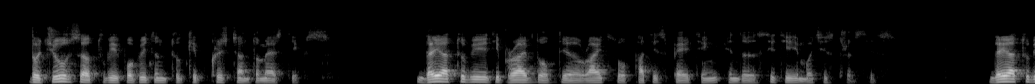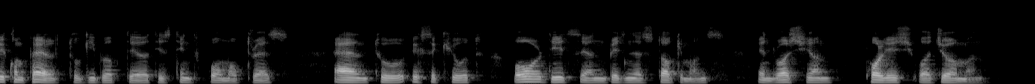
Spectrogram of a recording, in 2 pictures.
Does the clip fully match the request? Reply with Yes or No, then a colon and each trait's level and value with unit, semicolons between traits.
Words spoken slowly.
No: average, 145 wpm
